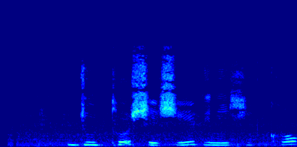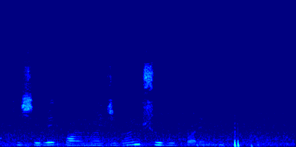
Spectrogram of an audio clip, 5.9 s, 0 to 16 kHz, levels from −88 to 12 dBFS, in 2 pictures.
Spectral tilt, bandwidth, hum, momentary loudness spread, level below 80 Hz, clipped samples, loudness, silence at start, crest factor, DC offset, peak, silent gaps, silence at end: -2.5 dB/octave; 11 kHz; none; 20 LU; under -90 dBFS; under 0.1%; -52 LUFS; 0.1 s; 22 dB; under 0.1%; -32 dBFS; none; 0 s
